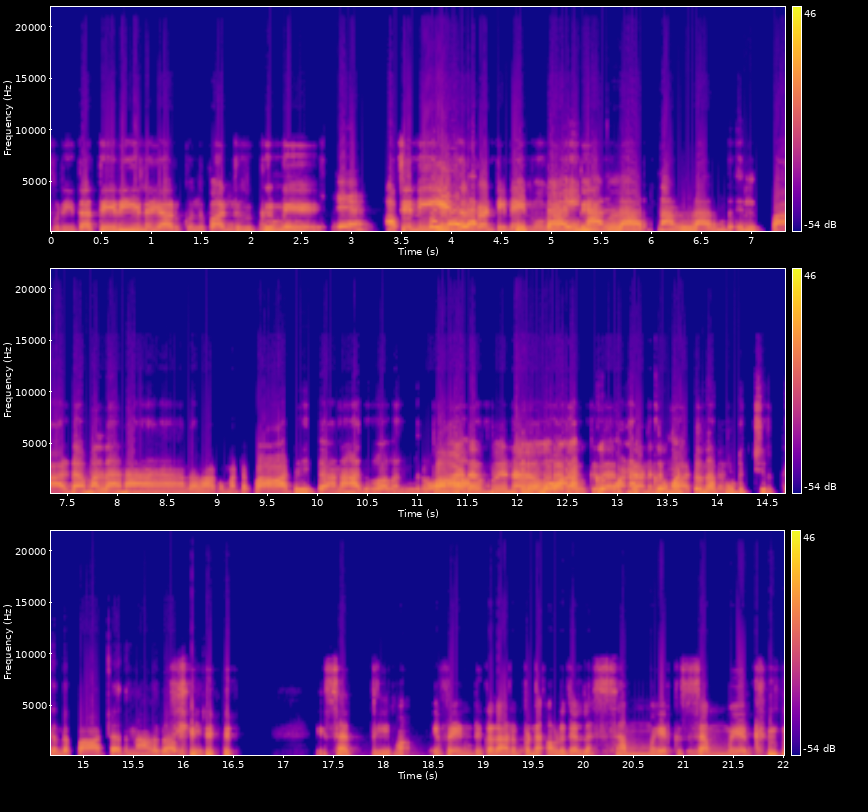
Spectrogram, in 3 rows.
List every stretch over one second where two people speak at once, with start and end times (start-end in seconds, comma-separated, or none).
12.1-14.1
